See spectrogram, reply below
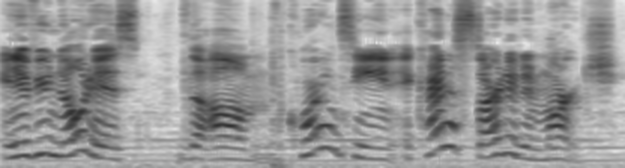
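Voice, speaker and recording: A woman's voice: sits high, very animated, a little slow, pushed and bright, faint music behind. A woman with children doing a casual, rambling spiritual card reading live, with plenty of fillers and self-corrections. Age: adult parent. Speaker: tarot reader.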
